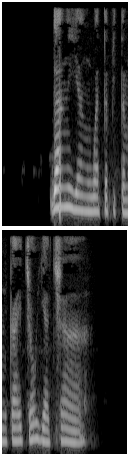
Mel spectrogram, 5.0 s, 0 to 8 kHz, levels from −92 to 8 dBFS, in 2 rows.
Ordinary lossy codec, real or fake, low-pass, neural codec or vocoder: MP3, 48 kbps; real; 7.2 kHz; none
